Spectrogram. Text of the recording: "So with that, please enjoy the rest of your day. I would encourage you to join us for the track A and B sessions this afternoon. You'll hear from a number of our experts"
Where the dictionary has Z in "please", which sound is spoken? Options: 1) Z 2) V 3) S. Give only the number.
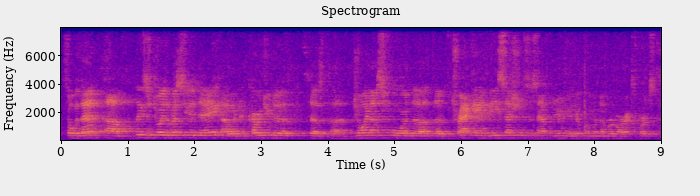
1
